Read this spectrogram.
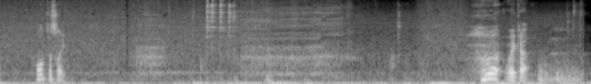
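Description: A young man speaks casually and close into a microphone.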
